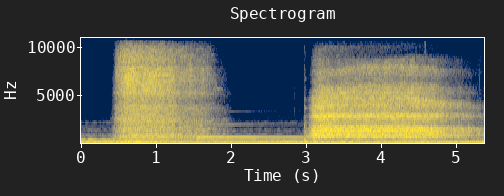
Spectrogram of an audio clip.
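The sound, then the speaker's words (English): A deep breath drawn in and let out, as in a relaxation exercise for children: a breathy inhale of about a second and a half, a short pause, then a longer, slightly louder exhale. “let's take one final deep dragon breath in and out.”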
